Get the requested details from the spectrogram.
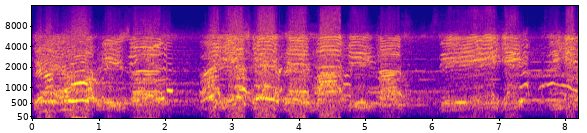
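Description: Young girls shout and sing excitedly close by.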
